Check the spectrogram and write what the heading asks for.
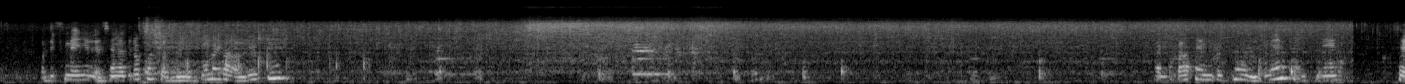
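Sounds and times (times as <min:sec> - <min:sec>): onions sizzling in hot fat: 0:01.4 - 0:14.0
wooden spatula stirring and knocking pot: 0:05.8 - 0:13.5.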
